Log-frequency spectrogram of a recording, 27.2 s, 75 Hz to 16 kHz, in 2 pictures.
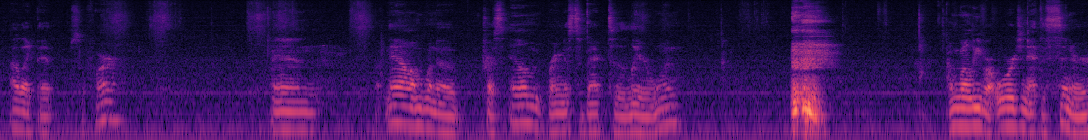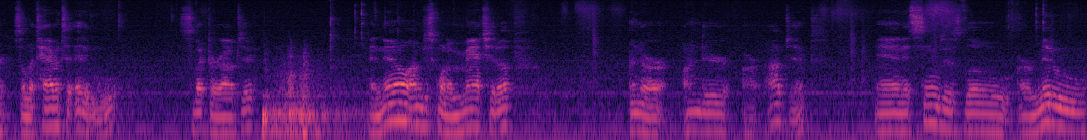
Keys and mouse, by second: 4.9 Tab, 5.8 m, 8.6 1, 10.5 KP_1, 13.3 middle click, 14.1 Tab, 15.1 a, 15.9 g, 18.8 KP_Decimal, 21.4 z, 22.2 g, 25.8 a, 26.5-27.1 right drag.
